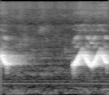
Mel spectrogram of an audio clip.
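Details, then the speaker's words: Toyota Innova Reborn alarm on remote lock: two long warbling beeps instead of the usual chirp, different from the open-door signal, meaning the engine bonnet is still open. "artinya kap mesin masih terbuka deh"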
